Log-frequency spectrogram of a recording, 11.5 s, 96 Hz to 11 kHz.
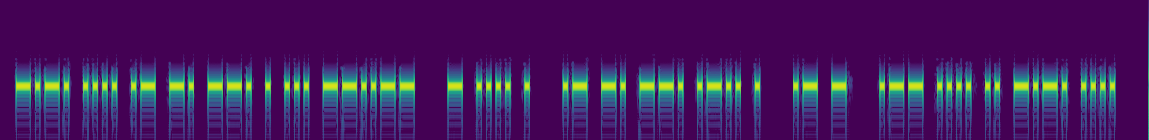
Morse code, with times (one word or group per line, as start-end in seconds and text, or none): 0.2-4.1 CHANGES,
4.5-5.3 THE
5.6-7.6 ANGLE
7.9-8.5 AT
8.8-11.2 WHICH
